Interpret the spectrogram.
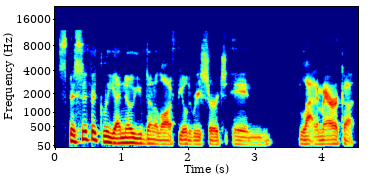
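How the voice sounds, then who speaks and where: A man's voice: low voice, fairly quick, dry recording, studio quality. A man hosting a podcast, asking long, rambling questions with restarts. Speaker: podcast host. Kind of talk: casual interview questions.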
